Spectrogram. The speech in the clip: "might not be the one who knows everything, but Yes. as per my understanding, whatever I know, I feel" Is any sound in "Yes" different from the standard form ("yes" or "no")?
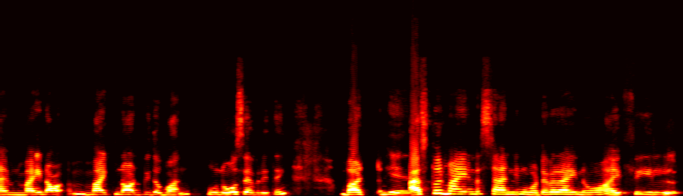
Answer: yes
